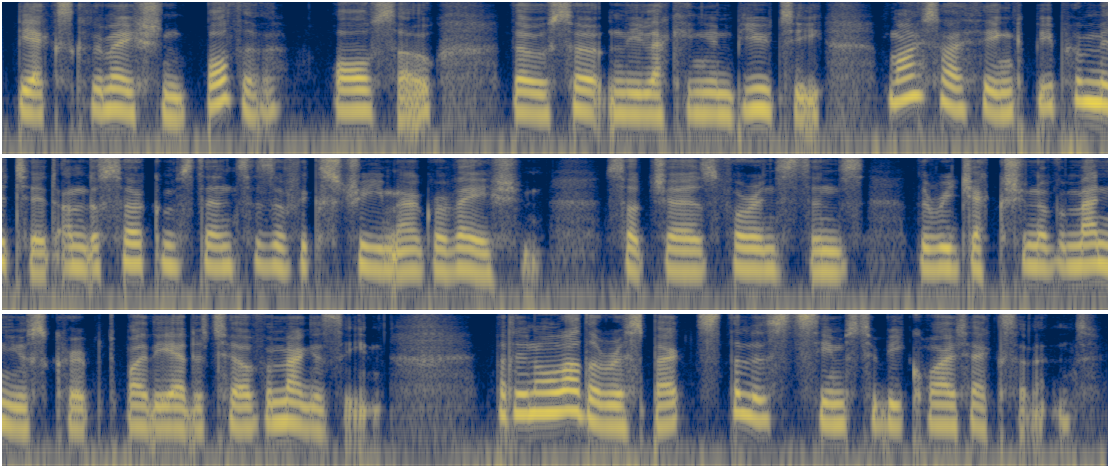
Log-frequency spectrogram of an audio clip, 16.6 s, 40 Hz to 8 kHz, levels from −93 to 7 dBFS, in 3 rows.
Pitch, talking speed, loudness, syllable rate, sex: 185 Hz, 165 wpm, -18 LUFS, 5.7 syllables/s, female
